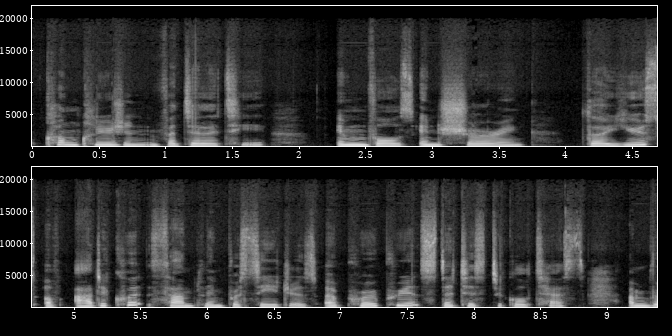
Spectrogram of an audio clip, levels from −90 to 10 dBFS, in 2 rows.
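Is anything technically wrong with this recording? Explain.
Yes. Four short chirps cut into the speech at 0.60–0.62 s, 3.30–3.32 s, 4.67–4.70 s and 8.67–8.72 s, each a brief squeak or burst of noise peaking at roughly −20, −15, −10 and −15 dBFS. This is a corrupt frame decoded: flipped bits inside compressed frames were decoded as if valid, so misread gains and codes placed energy at wrong frequencies. Each glitch spans a couple of frames, the last about three.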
